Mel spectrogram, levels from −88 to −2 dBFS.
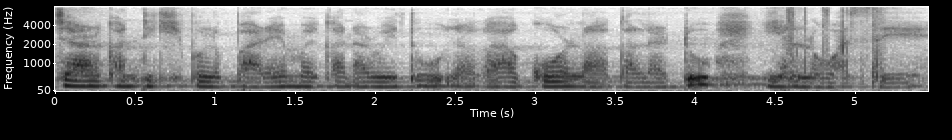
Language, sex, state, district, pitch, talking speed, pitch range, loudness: Nagamese, female, Nagaland, Dimapur, 175 Hz, 130 wpm, 165-190 Hz, -21 LUFS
